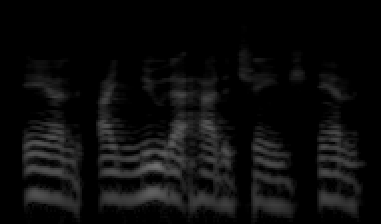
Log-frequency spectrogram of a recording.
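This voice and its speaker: A man speaks in a normal speaking voice with an American accent. His pitch is fairly low, with ordinary variation. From US Northeast (Amherst, Massachusetts). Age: 20s. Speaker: landscaping business owner. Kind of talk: casual chat.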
